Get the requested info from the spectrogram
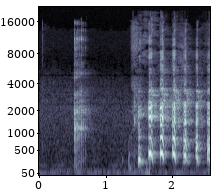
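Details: Deliberately produced live burps on demand: a short rasp of air, then a rapid run of about seven voiced belch pulses.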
